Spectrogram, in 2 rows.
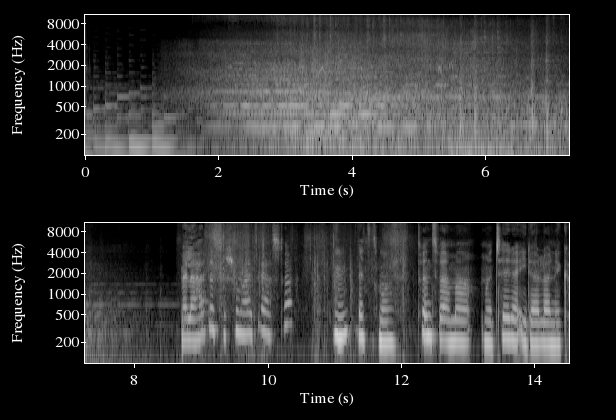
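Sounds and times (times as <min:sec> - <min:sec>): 
train rumbling on rails: 0:01.4 - 0:08.6
speech: 0:08.8 - 0:14.5.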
